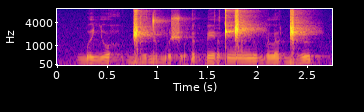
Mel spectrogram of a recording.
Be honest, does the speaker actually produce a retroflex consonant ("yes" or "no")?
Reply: no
